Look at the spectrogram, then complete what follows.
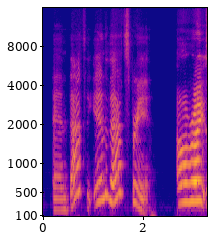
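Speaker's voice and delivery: Southern Tennessee accent. Finishing a sprint as the accent slips out, tennessee accent. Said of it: "Why is my Tennessee accent just coming out?".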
